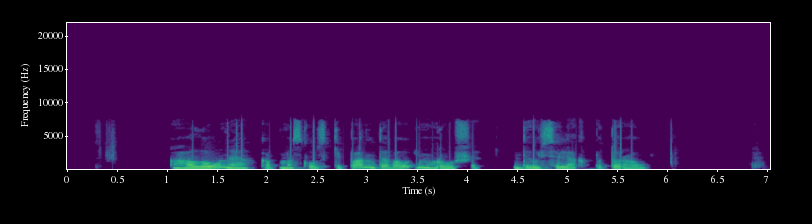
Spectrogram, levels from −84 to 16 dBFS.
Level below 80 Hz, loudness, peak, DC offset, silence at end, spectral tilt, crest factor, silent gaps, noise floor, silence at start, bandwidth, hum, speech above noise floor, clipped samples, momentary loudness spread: -52 dBFS; -18 LUFS; -2 dBFS; under 0.1%; 1.25 s; -6.5 dB/octave; 18 dB; 4.23-4.28 s, 4.34-4.46 s; under -90 dBFS; 1.05 s; 7.6 kHz; none; over 73 dB; under 0.1%; 11 LU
